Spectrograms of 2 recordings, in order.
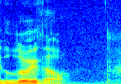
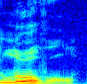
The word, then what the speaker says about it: Louisville: witness that same phenomenon uh when people say Louisville so a person without a southern accent will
